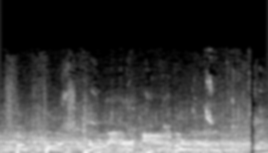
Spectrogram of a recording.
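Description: Arena crowd noise with basketball shoes squeaking on the hardwood court during live play, broken by a brief dropout near the end.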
